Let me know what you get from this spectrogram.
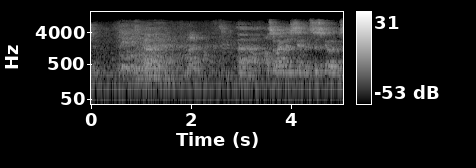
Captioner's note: laughter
